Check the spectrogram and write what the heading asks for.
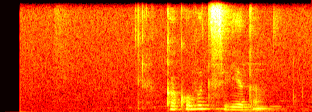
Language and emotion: Russian, neutral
